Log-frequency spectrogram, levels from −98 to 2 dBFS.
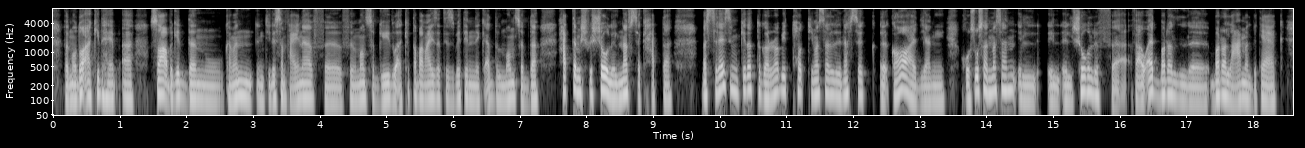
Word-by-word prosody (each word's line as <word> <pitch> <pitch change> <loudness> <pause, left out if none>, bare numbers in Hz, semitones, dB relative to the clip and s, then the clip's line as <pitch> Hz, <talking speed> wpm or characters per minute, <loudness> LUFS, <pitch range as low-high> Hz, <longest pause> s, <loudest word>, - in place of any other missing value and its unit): فالموضوع 105 +2 +3
أكيد 125 +2 -1
هيبقى 110 -1 0 0.2
صعب 135 -5 +5
جدًا 110 -2 +1
وكمان 100 +4 0
أنتِ 100 +1 -5
لسّه 110 +2 +2
متعيِّنة 105 +3 0
في 95 -4 -4
في 95 - -10
المنصِب 105 +1 -1
جديد، 105 +2 0
وأكيد 105 -1 -2
طبعًا 110 -3 0
عايزة 110 0 0
تثبتي 110 +2 -4
إنِّك 100 -2 -3
قد 105 +2 -4
المنصِب 105 -1 -1
ده، 105 +3 +1 0.3
حتّى 150 +3 +2
مش 145 -3 +2
في - - -8
الشغل 145 0 +5
لنفسِك 135 +5 +2
حتّى، 105 -1 -5 0.5
بس 120 +4 +2
لازم 170 0 +3
كده 155 +4 +1
تجرّبي 140 0 0
تحطّي 145 -3 -5
مثلًا 130 0 +1
لنفْسِك 130 0 0 0.4
قواعد 125 - +2
يعني، 100 +1 -3 0.2
خصوصًا 150 +9 +2
مثلًا 160 +2 +1
ال 100 -2 -3
ال 100 -2 -3
الشغل 130 +7 +2
في - - -6
في - - -2
أوقات 150 - +3
برّه 130 +2 +1
ال 95 -5 -2
برّه 125 +4 +3
العمل 110 -1 0
بتاعِك، 100 +1 -2
110 Hz, 160 wpm, -23 LUFS, 100-130 Hz, 0.5 s, صعب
